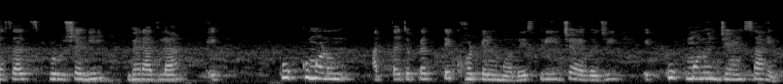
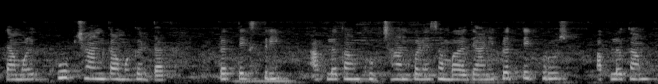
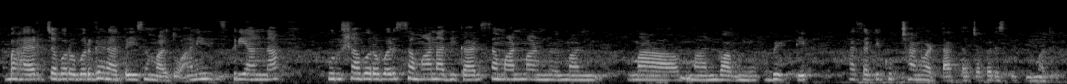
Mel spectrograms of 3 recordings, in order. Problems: none marked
